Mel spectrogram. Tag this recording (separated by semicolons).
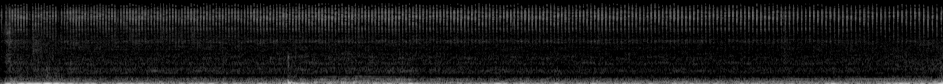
bicycle; ratchet; wheel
